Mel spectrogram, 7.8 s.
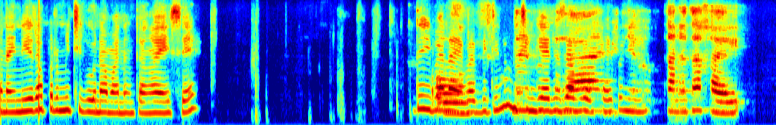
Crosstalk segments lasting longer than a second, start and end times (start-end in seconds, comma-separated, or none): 5.2-6.4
